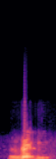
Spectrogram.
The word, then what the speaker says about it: rhythm: And similarly, the pronunciation of rhythm is rhythm, rhythm, not rhythm.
